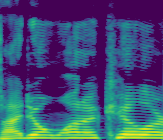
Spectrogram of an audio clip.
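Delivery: put-on yelling. Retelling a movie scene where a man yells at his grandma, retelling a yell. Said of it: "he's yelling at his grandma".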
